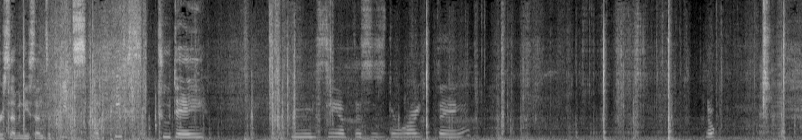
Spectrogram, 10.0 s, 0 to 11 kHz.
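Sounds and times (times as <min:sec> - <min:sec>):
paper bag rustling: 0:00.0 - 0:02.0.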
